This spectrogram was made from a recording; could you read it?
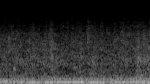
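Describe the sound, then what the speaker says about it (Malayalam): A boat approaches across the Banasura Sagar reservoir, a steady low motor drone with wind rumble, close and continuous. "ബോട്ട് അങ്ങനെ മുമ്പോട്ട് വരുന്നുണ്ട്"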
